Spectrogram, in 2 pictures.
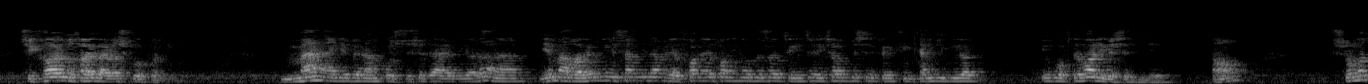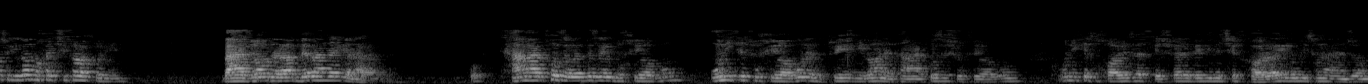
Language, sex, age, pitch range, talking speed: Persian, male, 50-69, 125-175 Hz, 155 wpm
